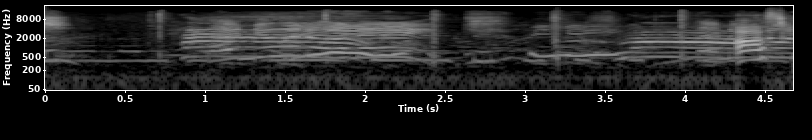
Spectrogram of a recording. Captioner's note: children all talk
